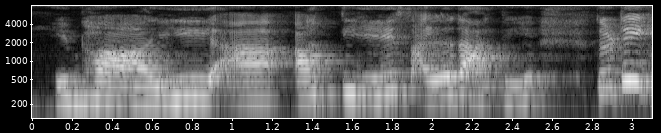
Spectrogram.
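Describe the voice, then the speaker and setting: There is audible room echo. The voice belongs to a woman. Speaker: vlogger. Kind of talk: casual vlog chat. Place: home room. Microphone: phone near.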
